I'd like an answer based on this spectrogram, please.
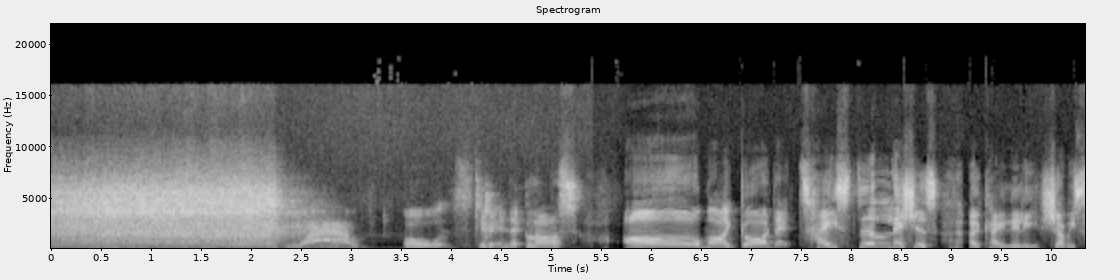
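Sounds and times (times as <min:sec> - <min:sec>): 
blender blitzing lime smoothie: 0:00.0 - 0:02.6
speech: 0:03.0 - 0:10.3.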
